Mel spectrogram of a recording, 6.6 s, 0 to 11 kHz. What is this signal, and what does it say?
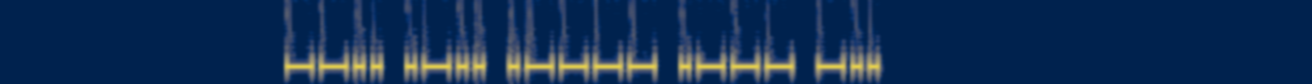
Morse code, heard as a keyed tone, about 28 wpm, 700 Hz. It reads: ZL1JD
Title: DXCC-100 Call Signs - 5 Characters - Repeated 3x - 28wpm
